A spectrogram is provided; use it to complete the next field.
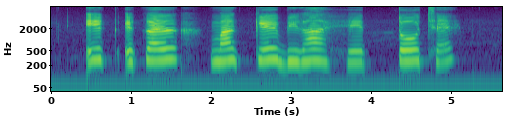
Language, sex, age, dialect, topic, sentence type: Maithili, female, 56-60, Angika, agriculture, question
